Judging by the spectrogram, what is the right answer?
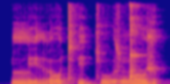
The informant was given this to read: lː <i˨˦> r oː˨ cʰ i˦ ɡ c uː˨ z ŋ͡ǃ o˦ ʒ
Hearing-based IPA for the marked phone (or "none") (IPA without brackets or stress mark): i˨˦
